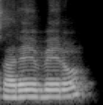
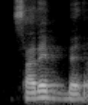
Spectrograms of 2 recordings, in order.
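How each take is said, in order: First: The b is soft, like a v. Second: The double b is strong and hard. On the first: The speaker calls it wrong. "si decimos sarebbero, lo que escribimos es así como les estoy enviando en el chat, con la V" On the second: The speaker calls it right. "hay que pronunciarla fuerte, dura"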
